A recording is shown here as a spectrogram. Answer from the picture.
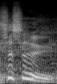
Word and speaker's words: Tszyu: Can you spell Tim Tszyu?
